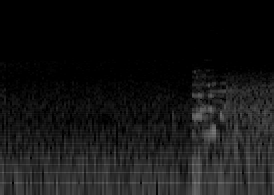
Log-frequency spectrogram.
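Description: Near silence: a faint low rumble of background noise on the call audio.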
